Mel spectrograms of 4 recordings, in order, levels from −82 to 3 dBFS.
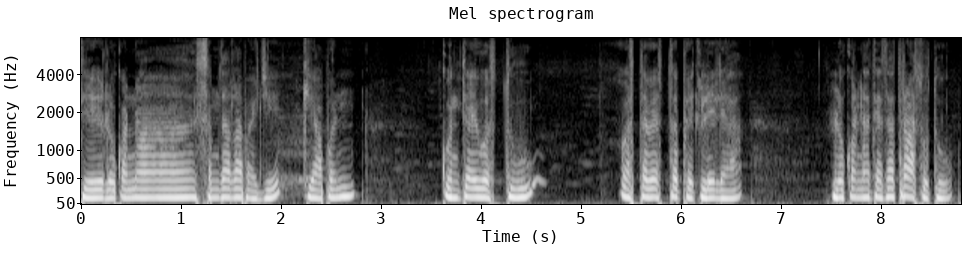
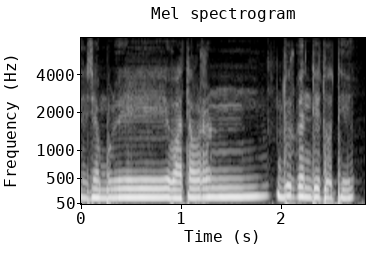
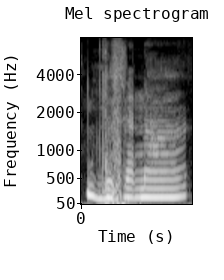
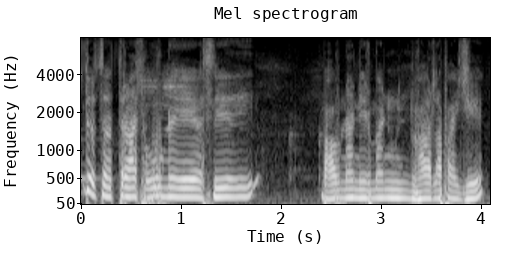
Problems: none marked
